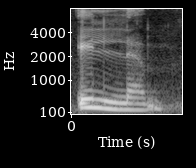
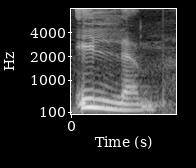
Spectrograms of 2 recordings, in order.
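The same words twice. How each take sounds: First: The n merges into a doubled l sound. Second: The n merges into a doubled l sound.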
